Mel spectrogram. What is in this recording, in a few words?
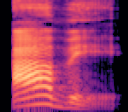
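"ave", Spanish, female; mekanta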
